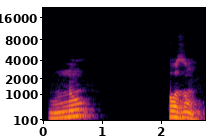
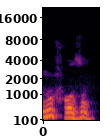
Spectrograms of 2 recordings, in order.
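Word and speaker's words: nous faisons: আতসিউ, এখানে অনেকেই আ ইয়ের উচ্চারণটা একার বলে, কিন্তু আ ইয়ের উচ্চারণ একার হইলেও এই একটা মাত্র জায়গায় যেখানে আ ইয়ের উচ্চারণ হয় ওকার, এই কারণে এটার উচ্চারণটা হয় নু ফোজু, নু ফোজু, নু ফোজু।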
